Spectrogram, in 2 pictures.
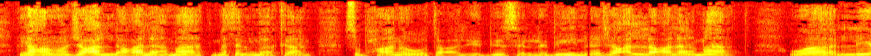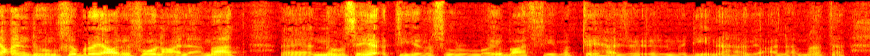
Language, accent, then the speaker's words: Arabic; South Governorate, Lebanon; now in Qom, Iran; أنا من قريتنا في لبنان فوق صور ما أعرضت عنها، يمكن يأتي وقت أني أسكن فيها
